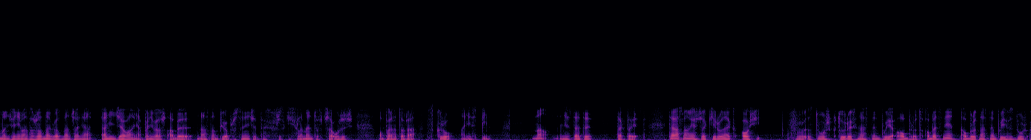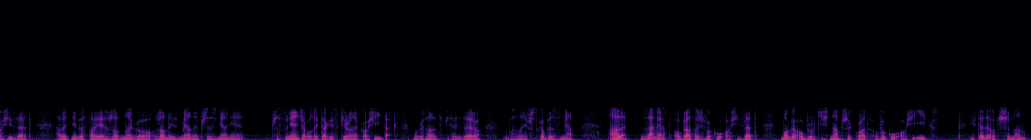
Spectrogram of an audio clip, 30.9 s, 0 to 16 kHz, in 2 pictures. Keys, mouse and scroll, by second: 5.4 shift+middle click, 21.6 click, 26.8 click, 30.2 click.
